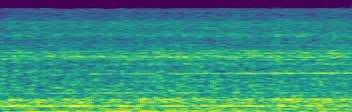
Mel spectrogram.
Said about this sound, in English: We're going to blitz this in the blender here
